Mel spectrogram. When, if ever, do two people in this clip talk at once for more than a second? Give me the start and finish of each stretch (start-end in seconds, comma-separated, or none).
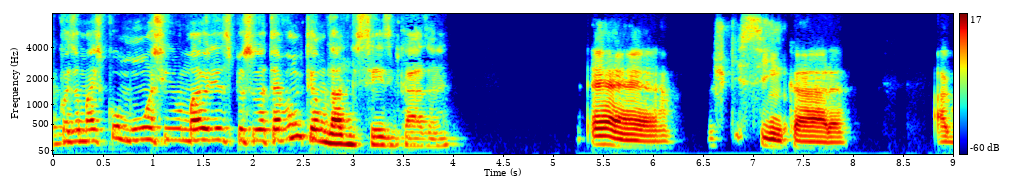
none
